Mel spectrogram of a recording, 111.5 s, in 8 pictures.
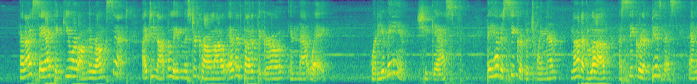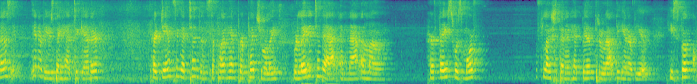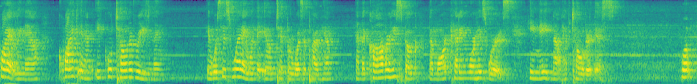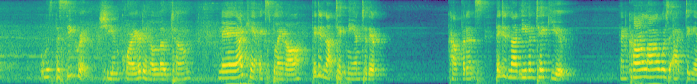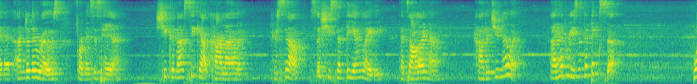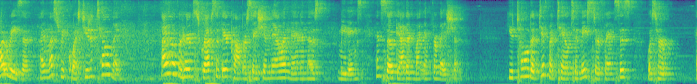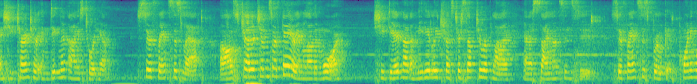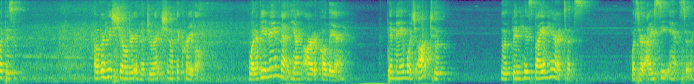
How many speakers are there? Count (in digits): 1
